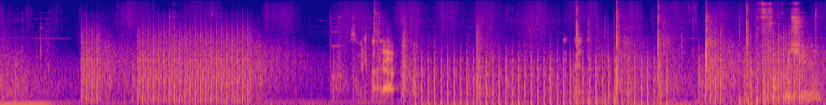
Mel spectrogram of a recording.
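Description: Automatic gunfire in the military shooter game Squad: long rapid bursts of rattling shots, loud and close, broken by brief pauses, with a voice talking intermittently over the shooting.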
